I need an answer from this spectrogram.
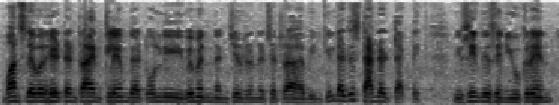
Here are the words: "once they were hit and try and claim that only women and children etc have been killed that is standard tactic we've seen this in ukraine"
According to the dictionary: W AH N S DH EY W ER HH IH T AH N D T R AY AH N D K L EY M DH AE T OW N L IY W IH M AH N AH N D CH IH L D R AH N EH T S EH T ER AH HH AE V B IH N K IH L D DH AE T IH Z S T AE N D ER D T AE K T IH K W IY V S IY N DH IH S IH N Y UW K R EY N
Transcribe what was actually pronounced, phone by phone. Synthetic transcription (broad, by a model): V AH N S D EY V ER HH IH T AH N D T R AY AH N D K L EY M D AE T OW N L IY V IH M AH N AH N D CH IH L D R AH N EH T S EH T ER AH HH AE V B IH N K IH L D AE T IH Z S T AE N D ER D T AE K T IH K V IY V S IY N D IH S IH N Y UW K R EY N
